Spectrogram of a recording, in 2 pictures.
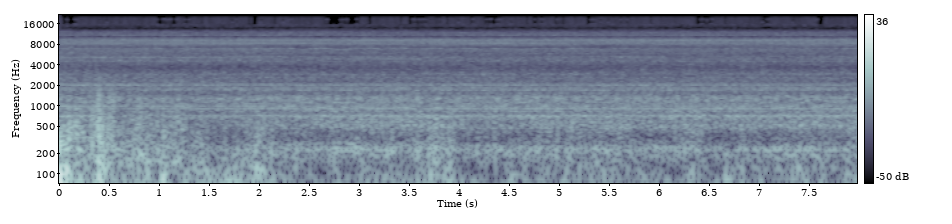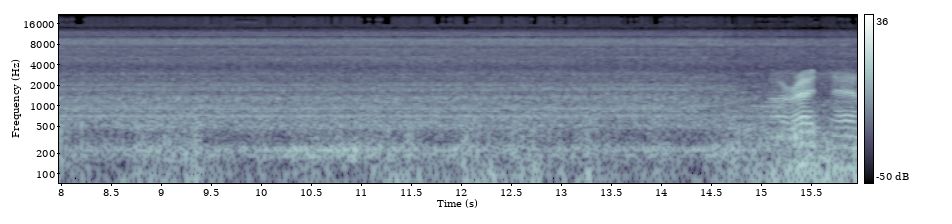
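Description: A 2012 Chevrolet Silverado 4X4 LT Z71 extended cab with 118,000 miles idling, a steady low engine drone heard close, with someone talking over it.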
